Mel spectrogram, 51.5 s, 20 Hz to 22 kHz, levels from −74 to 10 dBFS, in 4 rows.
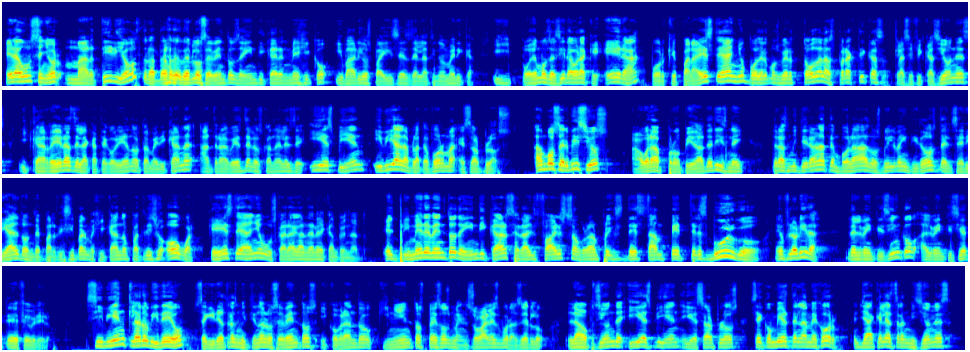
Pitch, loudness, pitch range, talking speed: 140 Hz, -24 LUFS, 120-160 Hz, 150 wpm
